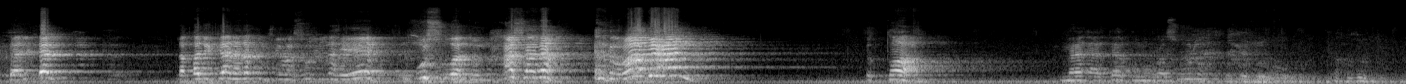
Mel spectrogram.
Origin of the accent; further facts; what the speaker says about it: Egypt; اللهم احفظ بلدنا مصر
